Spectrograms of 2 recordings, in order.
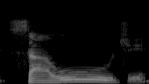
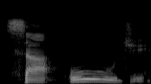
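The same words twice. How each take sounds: First: "Saúde" as sa-u-dji, every vowel clear; each vowel sounded. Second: "Saúde" with A and U both said apart; each vowel sounded. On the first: Teacher repeating "Saúde" for learners to copy. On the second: Teacher showing each vowel in "Saúde". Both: Shown as a demonstration. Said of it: "I need to pronounce each one".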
